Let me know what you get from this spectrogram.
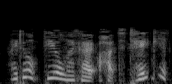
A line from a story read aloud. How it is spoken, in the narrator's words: murmured Anne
